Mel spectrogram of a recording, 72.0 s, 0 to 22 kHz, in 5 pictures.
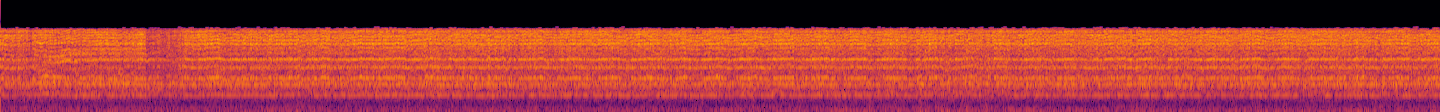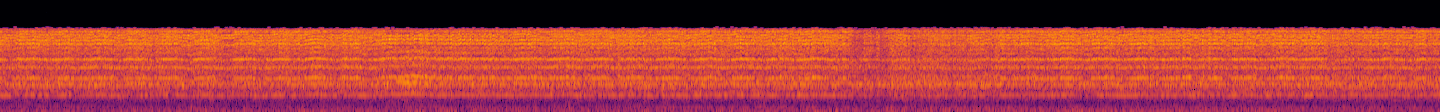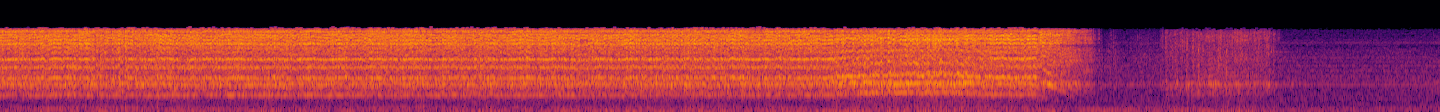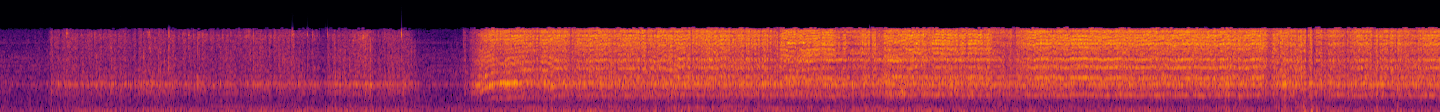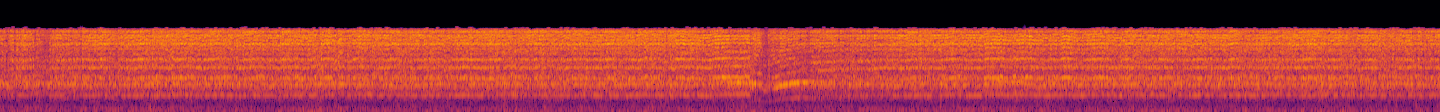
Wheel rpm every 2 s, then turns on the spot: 160, 160, 160, 160, 160, 160, 160, 160, 160, 160, 160, 160, 160, 160, 160, 160, 160, 160, 160, 100, 10, 0, 20, 20, 140, 160, 160, 160, 160, 160, 160, 160, 150, 160, 160, 160.
40-42 44-46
